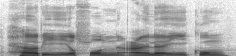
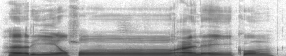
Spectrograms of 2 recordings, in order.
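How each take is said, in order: Both takes have the same delivery.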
